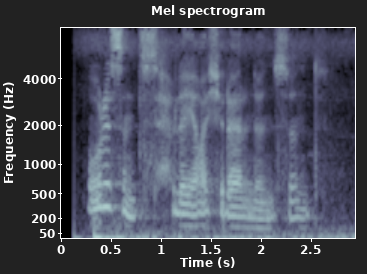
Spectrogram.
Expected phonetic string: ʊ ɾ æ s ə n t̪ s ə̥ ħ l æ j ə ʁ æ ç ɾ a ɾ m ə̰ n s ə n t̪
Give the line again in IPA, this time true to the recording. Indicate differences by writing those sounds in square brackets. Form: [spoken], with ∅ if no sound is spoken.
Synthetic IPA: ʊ ɾ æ s ə n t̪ s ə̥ ħ l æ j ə ʁ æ ç ɾ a ɾ [n] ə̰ n s ə n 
